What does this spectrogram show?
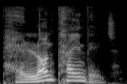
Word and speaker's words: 밸런타인데이: 밸런타인 데이죠. 밸런타인 데이를라고 많이 하잖아요.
